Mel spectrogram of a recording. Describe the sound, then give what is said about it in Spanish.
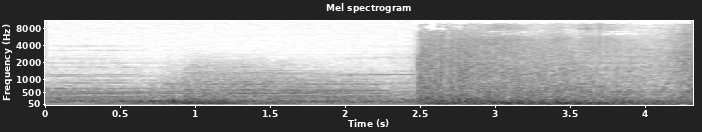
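A volcanic eruption explosion at Mount Tambora, a 4,300-metre volcano on Sumbawa, Indonesia: a deep, low rumble, then about halfway through a sudden loud, roaring blast that stays sustained and wide-ranging to the end. “El 11 de abril, el monte Tambora estalló.”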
